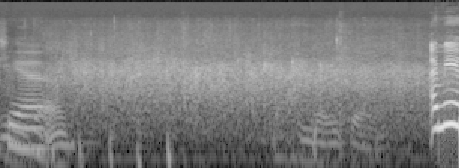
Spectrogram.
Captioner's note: audience applauding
